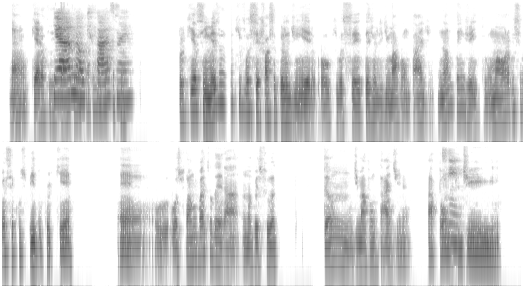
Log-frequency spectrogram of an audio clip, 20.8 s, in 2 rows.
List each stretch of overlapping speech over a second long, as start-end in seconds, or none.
1.0-2.5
